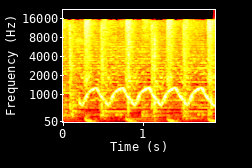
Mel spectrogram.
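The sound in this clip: An ambulance-style siren wail at a wedding celebration. It sweeps quickly up and down in pitch again and again over a few steady low thumping beats, loud throughout.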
